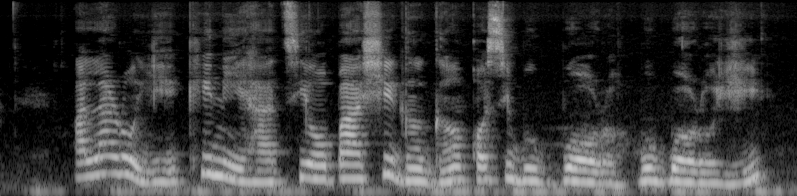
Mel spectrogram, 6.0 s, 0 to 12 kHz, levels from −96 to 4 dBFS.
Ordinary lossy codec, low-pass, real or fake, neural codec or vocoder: none; none; real; none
